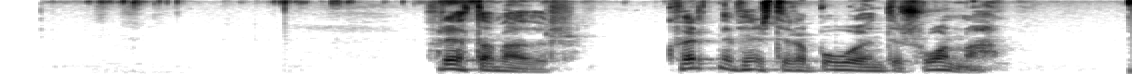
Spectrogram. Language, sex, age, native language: Icelandic, male, 60-69, Icelandic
